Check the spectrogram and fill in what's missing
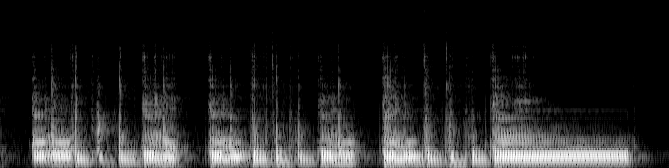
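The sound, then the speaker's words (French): Slow, chunky palm-muted chords on a heavily distorted electric guitar, a riff deliberately played slowly, a series of short chugging hits in a halting rhythm that ends on one longer ringing chord, loud with no voices. “Et je vous joue tout ça au ralenti avec la distorsion pour avoir le son.”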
